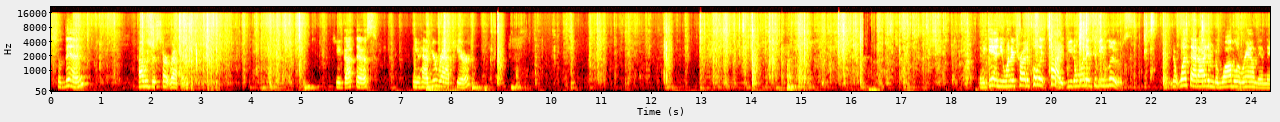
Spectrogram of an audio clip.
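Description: Plastic bubble wrap crinkles and rustles as it is handled.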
